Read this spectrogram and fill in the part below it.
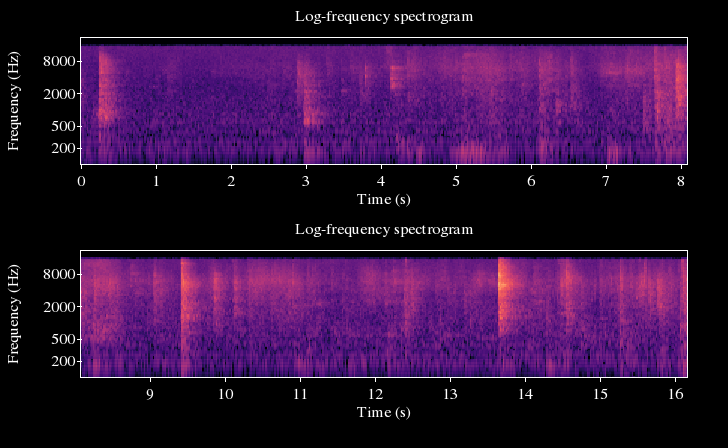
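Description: A pen scratches and taps on paper.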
